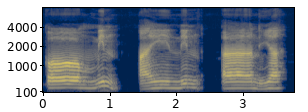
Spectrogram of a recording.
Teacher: kasrotain bertemu dengan huruf alif ainin aniah itu izhar dan harus dibaca jelas tanwinnya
